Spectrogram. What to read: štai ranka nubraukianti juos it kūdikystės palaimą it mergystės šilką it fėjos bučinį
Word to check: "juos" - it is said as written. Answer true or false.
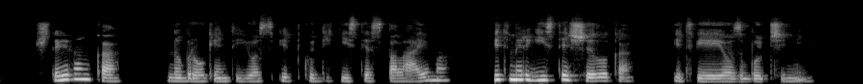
true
